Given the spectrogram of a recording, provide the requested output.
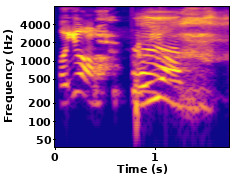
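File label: "bu4yong4", Mandarin Chinese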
